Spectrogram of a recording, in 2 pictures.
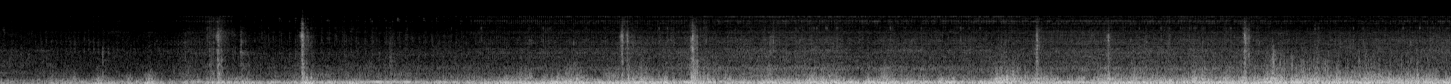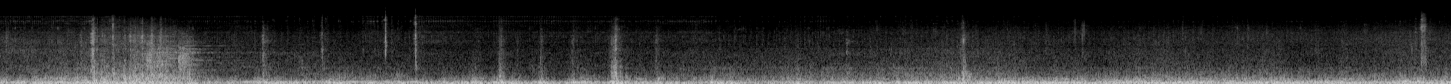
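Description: Steady low rumble of wind and riding noise on a bicycle-mounted GoPro, with scattered clicks and rattles. A louder passing vehicle swells up and fades just past halfway.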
